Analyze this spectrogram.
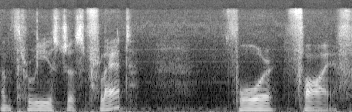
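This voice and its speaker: A somewhat breathy man's voice with a German accent, fairly low in pitch and at a very slow pace. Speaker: app developer. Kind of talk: software tutorial. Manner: halting, with many fillers.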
